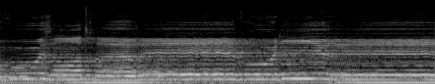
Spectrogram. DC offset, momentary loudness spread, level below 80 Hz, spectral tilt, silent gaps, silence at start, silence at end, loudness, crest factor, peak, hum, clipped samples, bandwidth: under 0.1%; 4 LU; -38 dBFS; -7 dB/octave; none; 0 s; 0 s; -22 LUFS; 12 dB; -8 dBFS; none; under 0.1%; 11.5 kHz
